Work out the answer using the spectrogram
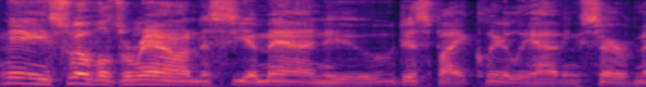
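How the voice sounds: Someone reads in a natural voice with lively intonation.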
